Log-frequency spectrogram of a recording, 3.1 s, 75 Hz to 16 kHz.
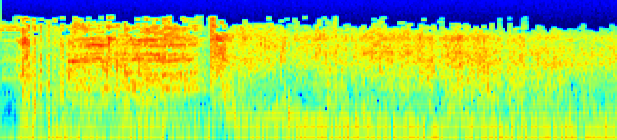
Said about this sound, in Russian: Ми стріляли на 1000 метрів. Це робиться для перевірки гармати. Тобто ми ці танки тільки отримали. Вони буквально 3-4 дні назад приїхали до нас. Самі ці, що стріляли, вони просто перевіряються гармата і перевіряється кучність ураження цілі.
